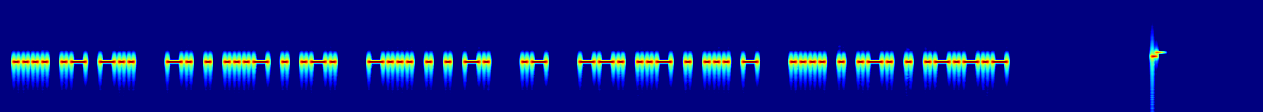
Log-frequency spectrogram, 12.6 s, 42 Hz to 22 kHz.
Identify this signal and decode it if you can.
Morse code, heard as a keyed tone, about 25 wpm, 700 Hz. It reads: HAD NEVER BEEN A GUEST HERE.
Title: Sentences from Top 1600 Words 25wpm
